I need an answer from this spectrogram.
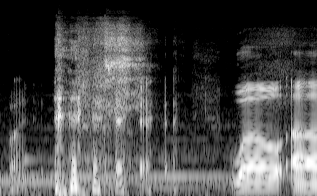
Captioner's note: laughs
